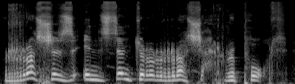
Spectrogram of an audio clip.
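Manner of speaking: "Russia" trilled hard on the R; "Russia" with a rattling, exaggerated R; rolled R's. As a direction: roll every R in "Russia's" and "Russia". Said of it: "hardcore rolling those R's on Russia".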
